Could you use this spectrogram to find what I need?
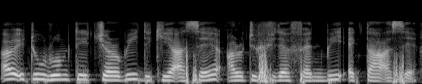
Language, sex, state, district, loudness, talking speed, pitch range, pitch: Nagamese, female, Nagaland, Dimapur, -17 LUFS, 225 wpm, 185-225 Hz, 195 Hz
